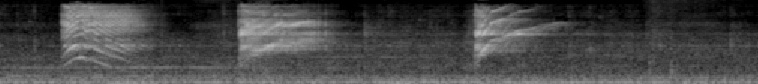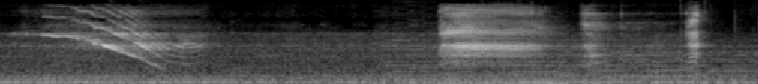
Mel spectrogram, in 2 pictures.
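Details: Wild beluga whales at sea give squealing whistles, falling sweeps and buzzy pulsed bursts in uneven bouts, calling to one another.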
